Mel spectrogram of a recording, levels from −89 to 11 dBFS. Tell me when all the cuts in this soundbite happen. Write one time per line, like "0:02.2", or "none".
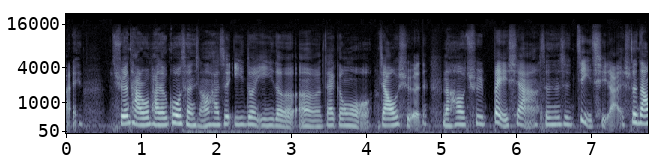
0:01.7
0:05.0

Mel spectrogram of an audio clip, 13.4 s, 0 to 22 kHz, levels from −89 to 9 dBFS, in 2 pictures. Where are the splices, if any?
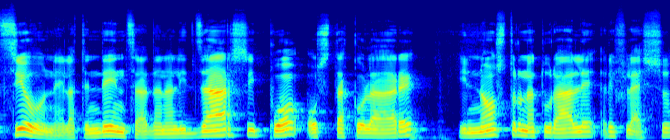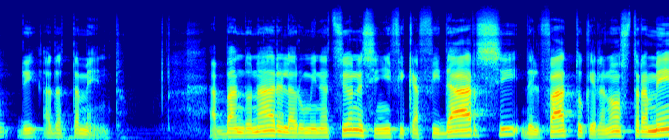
none

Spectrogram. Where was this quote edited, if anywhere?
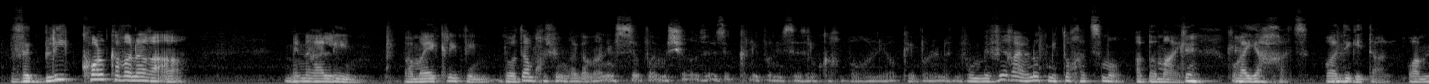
0:04.0

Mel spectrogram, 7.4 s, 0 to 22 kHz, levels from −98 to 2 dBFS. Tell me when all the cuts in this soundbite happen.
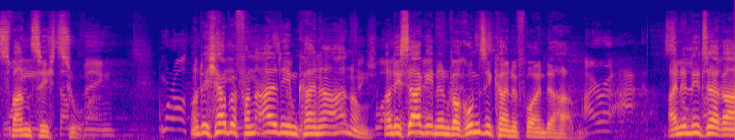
0:01.9
0:03.8

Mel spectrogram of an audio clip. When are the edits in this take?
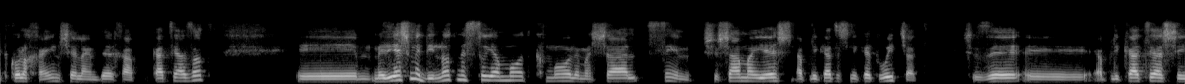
0:03.7

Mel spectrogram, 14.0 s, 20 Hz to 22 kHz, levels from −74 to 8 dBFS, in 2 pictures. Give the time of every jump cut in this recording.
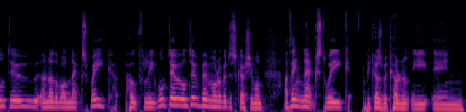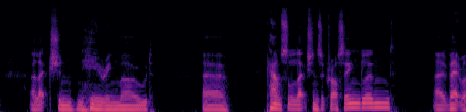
0:05.3

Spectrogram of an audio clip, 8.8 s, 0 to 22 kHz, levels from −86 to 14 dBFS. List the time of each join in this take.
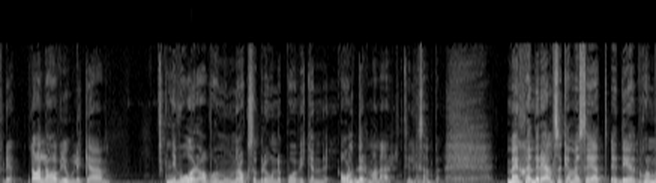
none

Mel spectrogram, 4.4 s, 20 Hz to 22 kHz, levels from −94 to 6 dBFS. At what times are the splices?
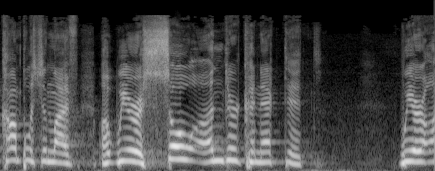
0:00.9

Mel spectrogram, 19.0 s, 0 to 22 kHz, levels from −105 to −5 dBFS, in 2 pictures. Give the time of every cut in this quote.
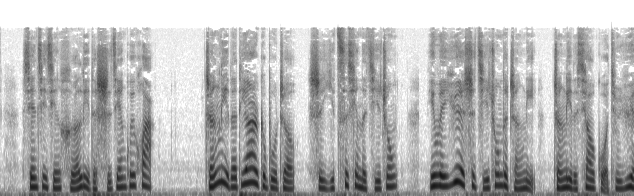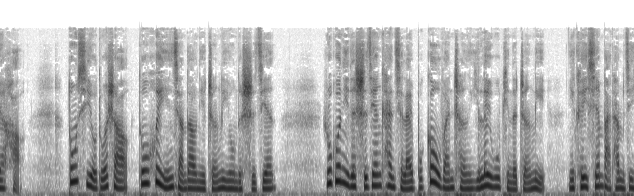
0:06.3
0:10.3
0:11.5

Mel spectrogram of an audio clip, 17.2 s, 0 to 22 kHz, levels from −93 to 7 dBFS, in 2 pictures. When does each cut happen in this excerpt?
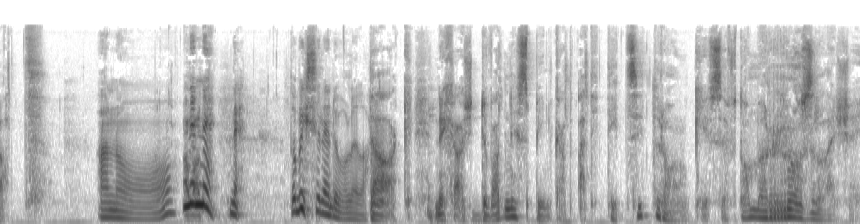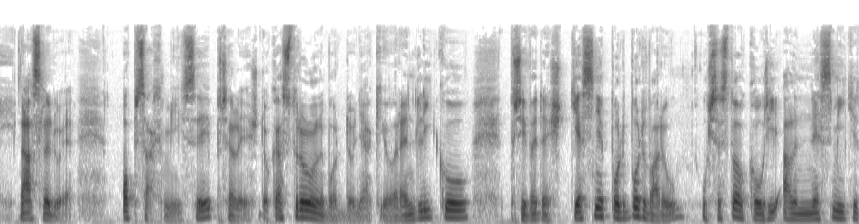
0:01.8

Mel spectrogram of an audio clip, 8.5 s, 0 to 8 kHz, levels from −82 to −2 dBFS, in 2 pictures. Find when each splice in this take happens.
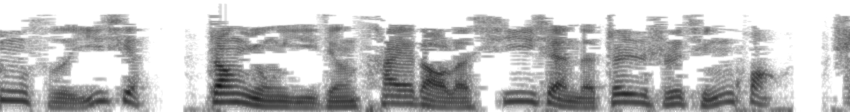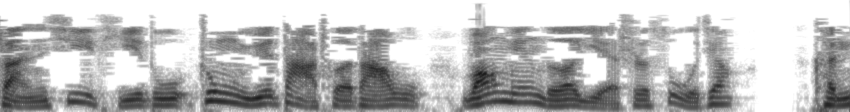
0:00.9
0:04.1

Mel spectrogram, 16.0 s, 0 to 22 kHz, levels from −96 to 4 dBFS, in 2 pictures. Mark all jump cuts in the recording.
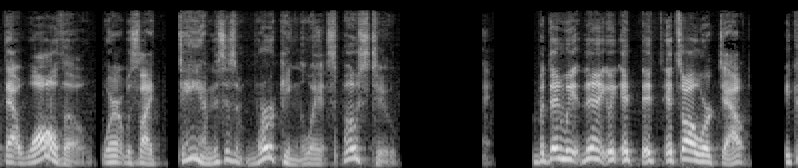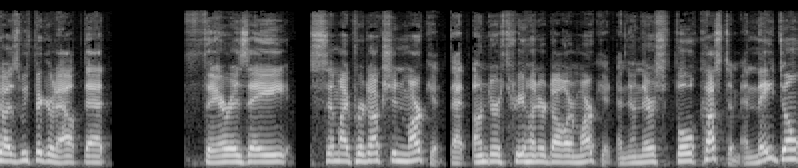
0:11.0

